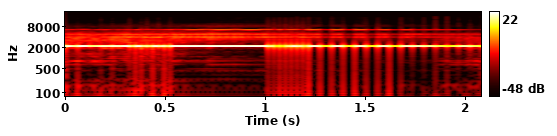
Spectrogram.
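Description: The noise ending of a grindcore/punk track: a steady high-pitched whine held throughout, joined about a second in by a fast stutter of clicks.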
